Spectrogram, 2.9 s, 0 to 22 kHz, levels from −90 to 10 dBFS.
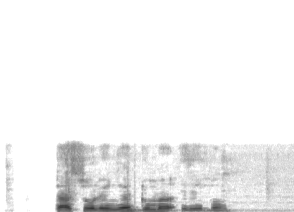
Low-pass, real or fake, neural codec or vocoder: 7.2 kHz; fake; vocoder, 22.05 kHz, 80 mel bands, WaveNeXt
